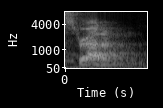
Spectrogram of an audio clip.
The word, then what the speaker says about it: Stratham: oh yeah just yeah Stratham is stratum uh you're right it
